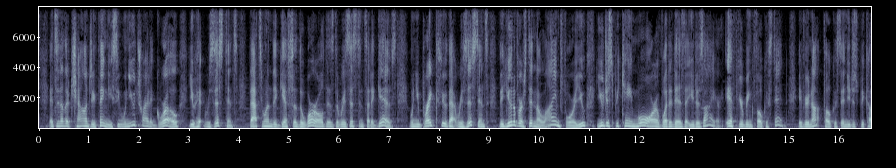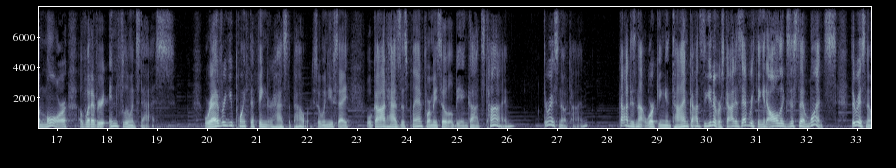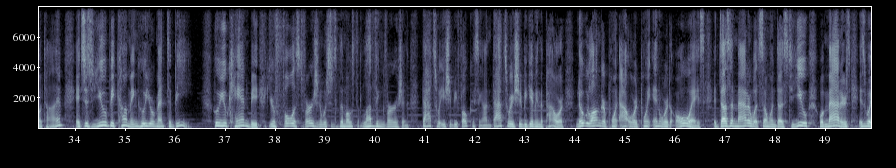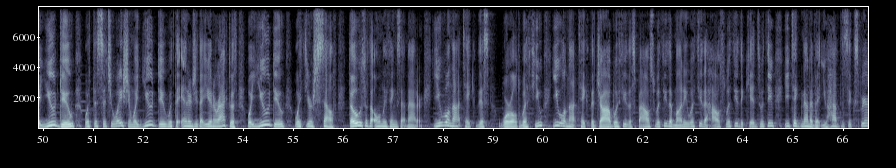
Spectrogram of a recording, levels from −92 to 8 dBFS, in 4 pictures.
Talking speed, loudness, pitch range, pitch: 220 wpm, -21 LUFS, 120-160 Hz, 140 Hz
